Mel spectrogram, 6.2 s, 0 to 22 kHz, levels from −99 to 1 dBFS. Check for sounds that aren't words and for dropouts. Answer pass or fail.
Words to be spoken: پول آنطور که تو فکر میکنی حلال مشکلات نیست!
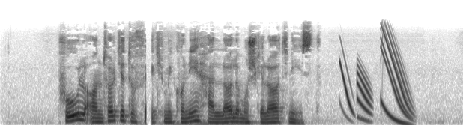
fail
